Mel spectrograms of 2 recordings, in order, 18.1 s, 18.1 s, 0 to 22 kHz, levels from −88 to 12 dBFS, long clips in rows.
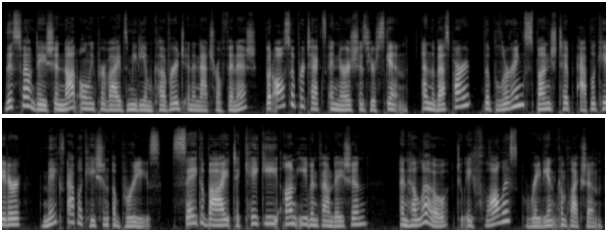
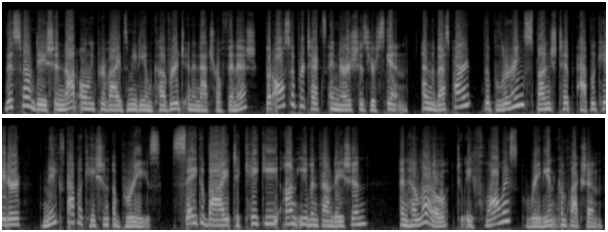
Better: first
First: none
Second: distortion; heavy; 12% of the sound clipped

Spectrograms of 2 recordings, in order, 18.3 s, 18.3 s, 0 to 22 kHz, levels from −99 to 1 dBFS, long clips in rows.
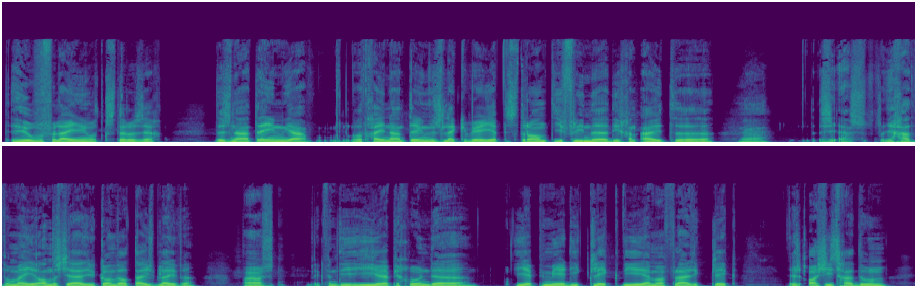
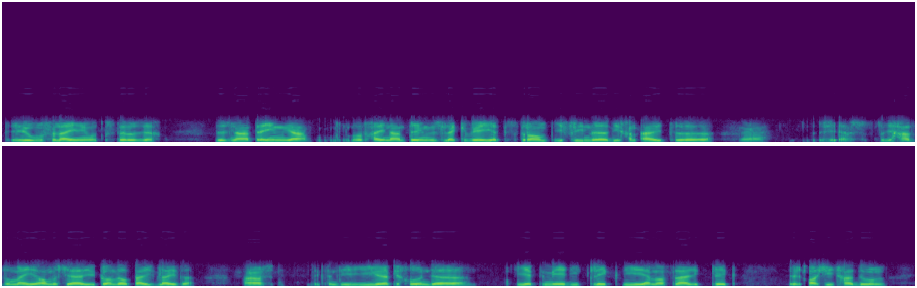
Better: first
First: none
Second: phone-call audio; poor line; nothing above 3 kHz

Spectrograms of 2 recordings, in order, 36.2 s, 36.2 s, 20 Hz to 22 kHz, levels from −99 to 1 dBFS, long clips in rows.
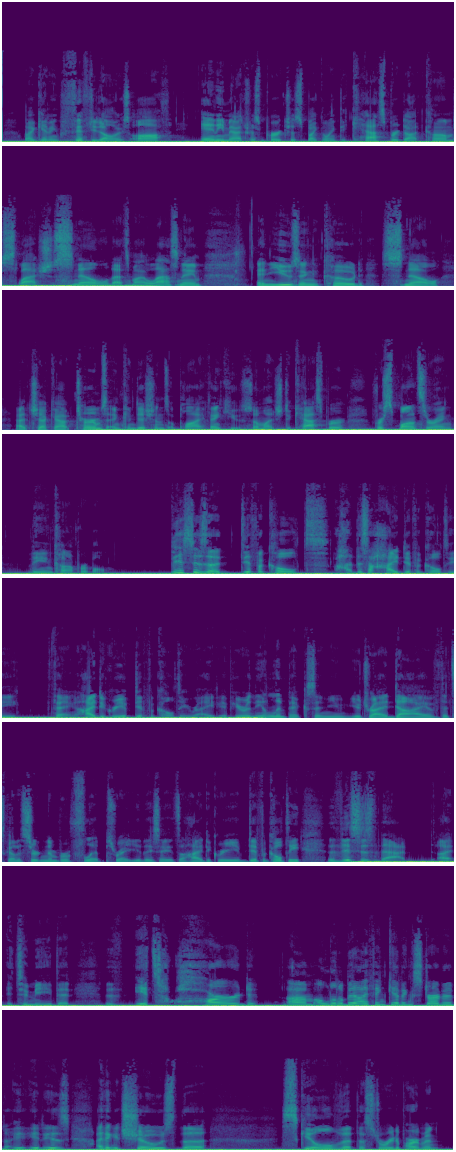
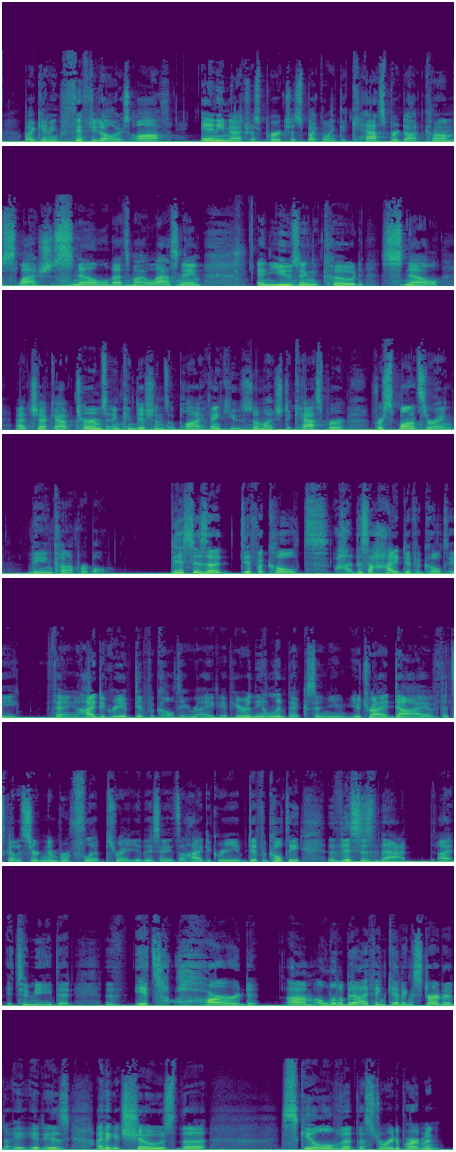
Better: second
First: low rumble; loud; until 6 s, from 10 to 21 s and from 26 s on; 5 dB below the speech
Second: low rumble; faint; until 6 s, from 10 to 21 s and from 26 s on; 25 dB below the speech

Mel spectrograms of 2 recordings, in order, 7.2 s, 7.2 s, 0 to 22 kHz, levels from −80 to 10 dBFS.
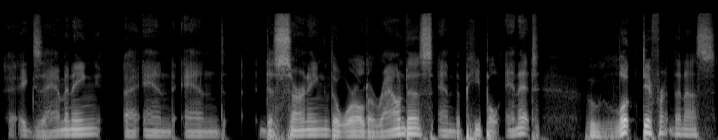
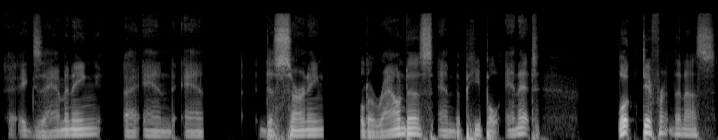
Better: first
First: none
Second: audio cutting out; at 2 s, at 3 s and at 6 s

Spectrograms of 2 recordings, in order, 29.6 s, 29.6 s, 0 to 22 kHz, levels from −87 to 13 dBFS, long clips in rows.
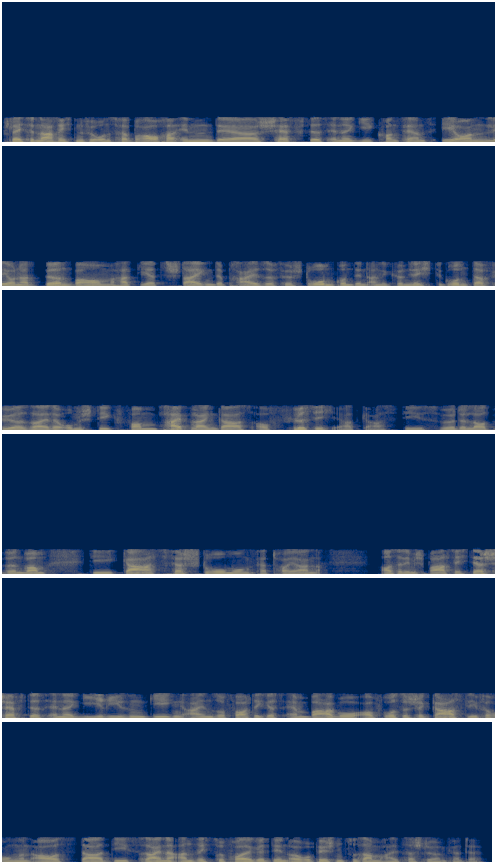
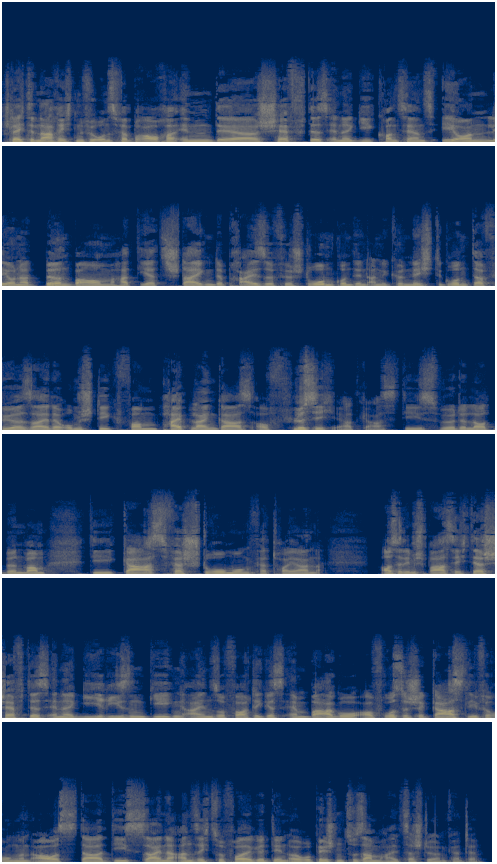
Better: second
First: garbled, watery; badly; nothing above 4 kHz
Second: garbled, watery; slightly; nothing above 11.5 kHz

